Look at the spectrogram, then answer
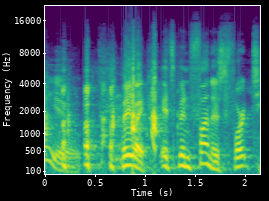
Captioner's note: laughing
